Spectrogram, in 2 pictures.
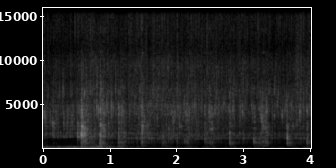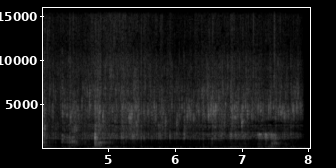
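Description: Onions frying in a pan for a simple Filipino home-style dish, a steady close sizzle with occasional stirring scrapes, heard alone without talk.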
